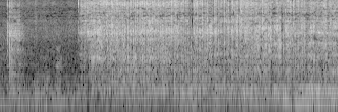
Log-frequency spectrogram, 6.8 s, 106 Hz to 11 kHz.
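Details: Carlton BES400FD double-blade ice shaver, 250 W, 220 V, 15000 r/min; steady motor whirr while ice rattles and scrapes irregularly from cubes shifting inside; motor smooth, normal operation with ice.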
